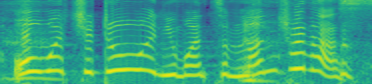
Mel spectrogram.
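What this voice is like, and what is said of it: Put-on Minnesotan accent. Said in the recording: “Minnesotan accents? ... I feel like when you're talking to rats, that's the accent.”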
